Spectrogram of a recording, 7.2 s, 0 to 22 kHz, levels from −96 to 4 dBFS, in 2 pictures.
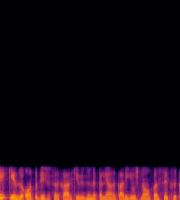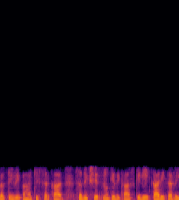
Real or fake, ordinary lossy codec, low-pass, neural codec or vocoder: fake; none; 3.6 kHz; autoencoder, 48 kHz, 32 numbers a frame, DAC-VAE, trained on Japanese speech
